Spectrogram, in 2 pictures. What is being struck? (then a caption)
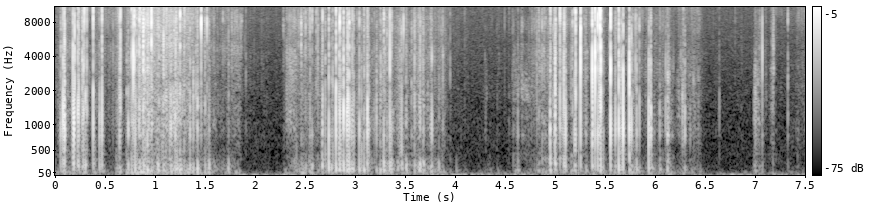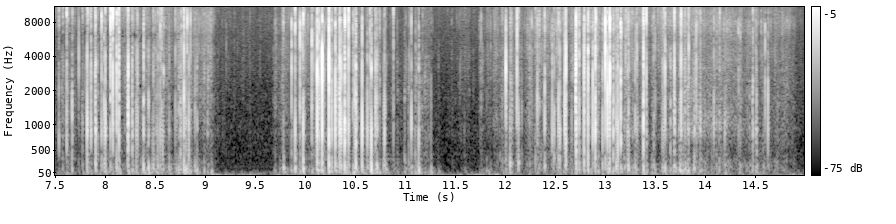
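Sequin-covered fabric pouch. Fingernails scratch the sequins on a soft sequin-covered zipper pouch held over a recorder. Dense, raspy crackling and scraping comes in repeated bursts of a couple of seconds each, separated by brief quieter gaps. The sound is broad, from a low rumbling body up to bright, crisp high detail.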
